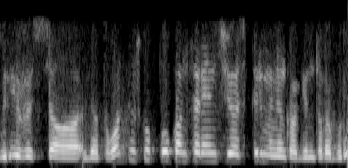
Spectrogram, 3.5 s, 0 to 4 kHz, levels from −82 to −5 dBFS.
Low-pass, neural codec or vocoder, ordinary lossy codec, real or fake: 3.6 kHz; none; AAC, 24 kbps; real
